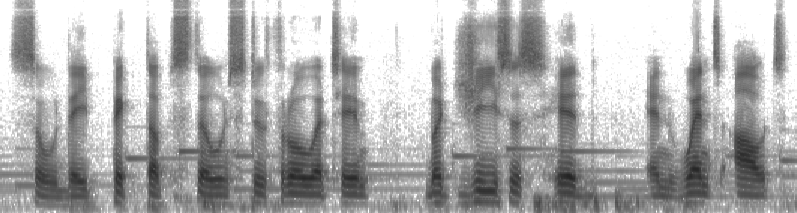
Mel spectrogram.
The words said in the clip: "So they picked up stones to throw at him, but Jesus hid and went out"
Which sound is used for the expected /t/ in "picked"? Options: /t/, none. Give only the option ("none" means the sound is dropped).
/t/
